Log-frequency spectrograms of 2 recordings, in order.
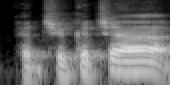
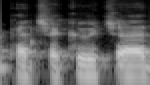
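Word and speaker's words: PechaKucha: if you've heard of Pachucacha or Pechacucha, depending on how you say it, but it's an organization that kind of shares ideas and stories of people.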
